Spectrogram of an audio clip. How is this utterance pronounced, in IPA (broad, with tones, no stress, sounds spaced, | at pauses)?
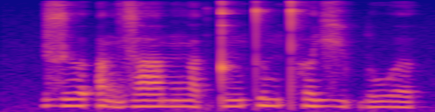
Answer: z ɨ˨˦ ə̯ ʔ a̰˧˨ ŋ z aː˧ m ŋ a˨˩ k̚ t̪ ə˨˦ n t̪ ɨ˧ m t̪ʰ ə˧ j ɣ i˨˩ p̚ l u˨˩ ə̯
